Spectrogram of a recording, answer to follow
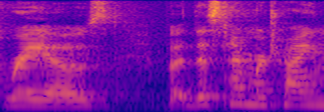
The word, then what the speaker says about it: Rao's: also got the Rao's we found out from you it's pronounced Rao's but this time we're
